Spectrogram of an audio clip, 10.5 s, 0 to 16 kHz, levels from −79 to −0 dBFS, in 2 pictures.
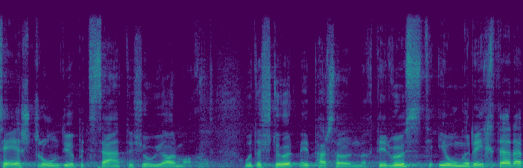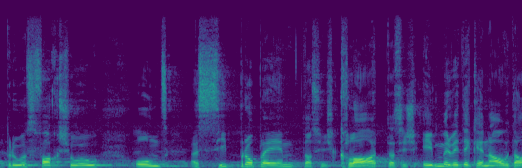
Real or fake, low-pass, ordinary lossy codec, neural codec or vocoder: real; 14.4 kHz; none; none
